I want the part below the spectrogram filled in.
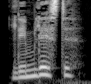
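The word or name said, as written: lemlæste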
